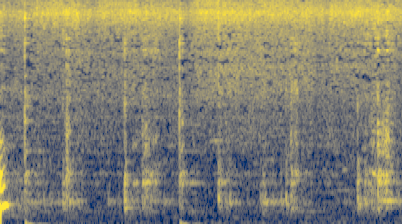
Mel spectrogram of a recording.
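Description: Onion sautés in a pan with dried chili, bay leaf, cinnamon, cardamom, ginger, cumin and ground spices, giving a soft constant sizzle under repeated spoon scrapes and taps, close up, with no talking.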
